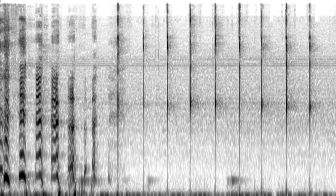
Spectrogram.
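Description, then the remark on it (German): Finger snapping in a steady rhythm, done instead of clapping as a show of support, about eight or nine crisp, sharp snaps following a brief stretch of voiced sounds at the start, with no other sound between them. “Man schnippst doch statt zu klatschen zur Unterstützung.”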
